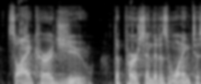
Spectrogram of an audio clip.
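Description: A man speaks with a Kentucky accent. His pace is moderate. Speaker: podcast host. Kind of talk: solo podcast monologue.

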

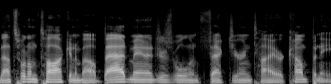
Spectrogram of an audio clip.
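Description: At a fairly quick pace, a man with an unremarkable speaking voice talks at a fairly low pitch. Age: 40s. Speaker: podcast host, EMS manager. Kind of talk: solo podcast monologue. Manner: casual with frequent fillers.

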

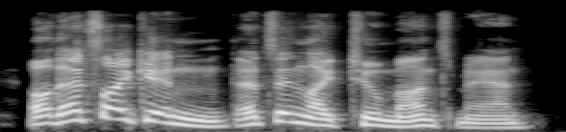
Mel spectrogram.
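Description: A man in a put-on character voice, drawling at a moderate pace with a medium pitch, very wide pitch swings and a relaxed tone, over a quiet background. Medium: actual play. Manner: relaxed, drawling, says "like" and "man" constantly.

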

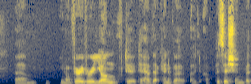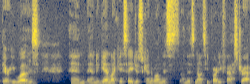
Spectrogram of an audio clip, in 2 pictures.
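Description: Speaking at a fairly quick pace, a man with an American accent uses a medium pitch and monotone, flat intonation. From Utah. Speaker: film director and screenwriter. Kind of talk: interview.

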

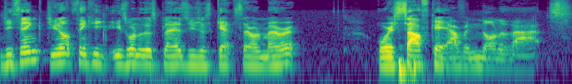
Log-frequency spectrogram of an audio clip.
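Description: This man's voice sits at medium pitch and has a bright, sharp tone. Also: ordinary pitch variation, fairly quick pace. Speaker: podcast host. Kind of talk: casual chat. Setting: remote call recording.

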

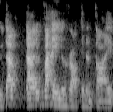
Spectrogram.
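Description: Somewhat breathy, this man's voice shows ordinary pitch variation. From Finland, Pirkanmaa near Tampere. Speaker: medicinal mushroom entrepreneur. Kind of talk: casual interview. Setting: at the host's home in Los Angeles.

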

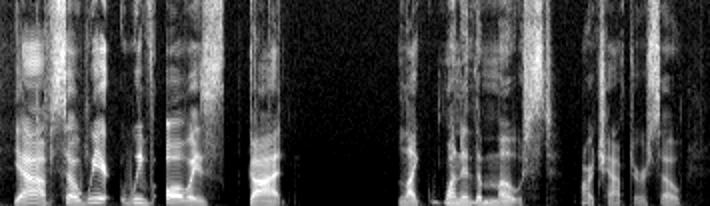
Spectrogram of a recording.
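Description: A woman with an American accent, medium pitch and vocal fry, at a very slow pace with long, frequent pauses and ordinary pitch variation. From Cleveland, Ohio. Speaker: executive director of a remodelers' trade association. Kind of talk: casual chat. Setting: studio.

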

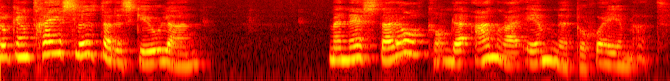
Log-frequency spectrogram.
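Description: A woman's dark, mellow voice at a very slow pace, with very wide pitch swings. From southern Sweden (Skåne, Landskrona). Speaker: grandmother telling childhood memories. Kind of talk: storytelling. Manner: animated.

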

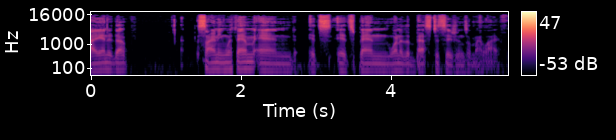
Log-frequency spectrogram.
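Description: In a Californian accent, a man with a very deep, low pitch speaks with fairly even intonation in a dry, close, echo-free and very clean recording with a silent background. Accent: Californian American. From California, Central Valley. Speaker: lawyer. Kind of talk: interview.

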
